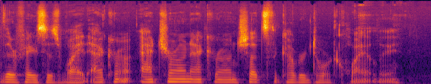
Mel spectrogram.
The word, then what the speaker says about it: Acheron: was the name sorry i probably have been pronouncing it completely wrong oh after okay akaron is the is the river in hades gotcha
